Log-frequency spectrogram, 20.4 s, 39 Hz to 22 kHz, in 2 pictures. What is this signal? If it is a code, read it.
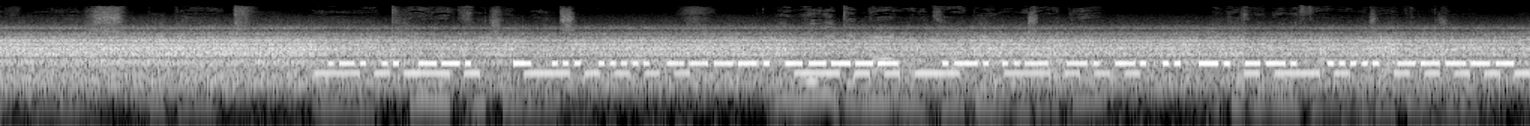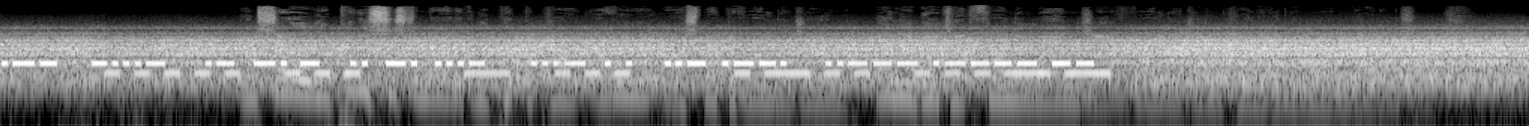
Morse code, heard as two keyed tones, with radio static and speech in English. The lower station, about 12 wpm, 560 Hz: C6 XB R5 5S TS L3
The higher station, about 32 wpm, 920 Hz: RIG TS590 RUNNING 50W <BT> ANT INV VEE UP 21M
